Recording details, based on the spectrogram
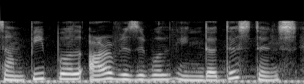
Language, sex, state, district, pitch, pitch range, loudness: English, female, Assam, Kamrup Metropolitan, 190 Hz, 135-210 Hz, -13 LUFS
